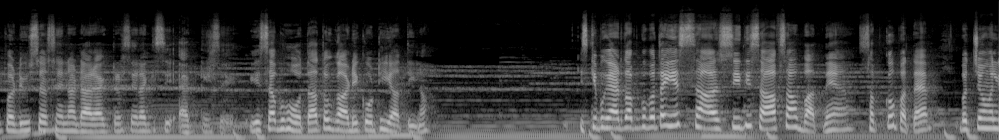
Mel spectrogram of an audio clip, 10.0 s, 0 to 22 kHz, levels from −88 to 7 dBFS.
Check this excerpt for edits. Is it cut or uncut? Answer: uncut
